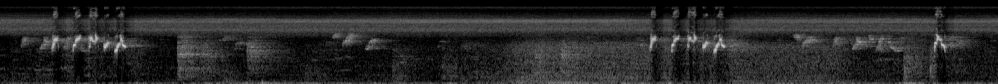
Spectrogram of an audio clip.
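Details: Red-whiskered bulbul giving a master song with a beautifully phrased delivery: short, quick bursts of bright chirpy warbled notes, the bursts spaced several seconds apart, over a steady background hiss and hum.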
